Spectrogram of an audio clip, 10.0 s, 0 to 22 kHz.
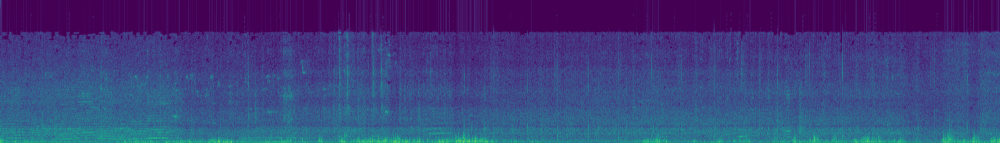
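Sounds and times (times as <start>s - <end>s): multi-tone musical truck horn: 0.0s - 2.0s
traffic noise: 0.0s - 10.0s
people shouting: 4.2s - 4.8s.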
